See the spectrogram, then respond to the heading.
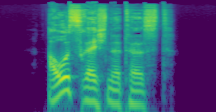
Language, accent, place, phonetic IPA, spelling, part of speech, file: German, Germany, Berlin, [ˈaʊ̯sˌʁɛçnətəst], ausrechnetest, verb, De-ausrechnetest.ogg
- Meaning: inflection of ausrechnen: 1. second-person singular dependent preterite 2. second-person singular dependent subjunctive II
